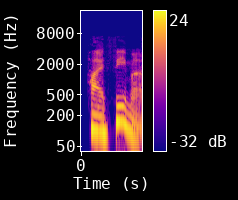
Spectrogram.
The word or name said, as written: hyphema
